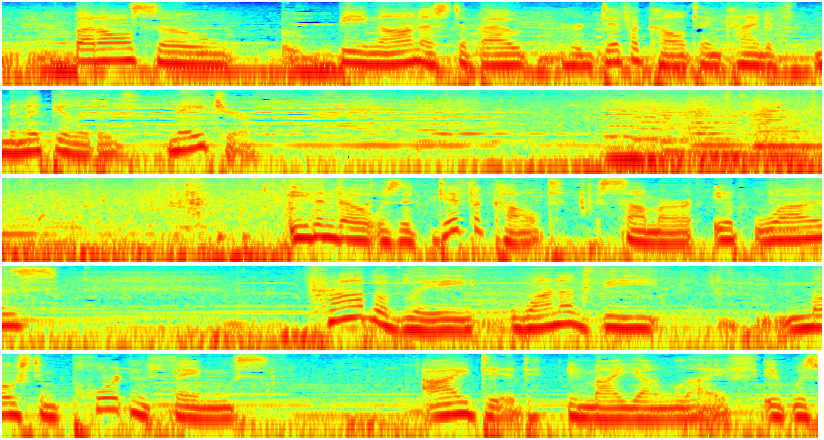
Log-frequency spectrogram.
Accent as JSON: {"language": "English", "town": "Boston", "region": "Massachusetts", "country": "United States", "tie": "born or raised there", "said": "I grew up in Boston, and so it wasn't too far, and it was a nice place to be in summer."}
